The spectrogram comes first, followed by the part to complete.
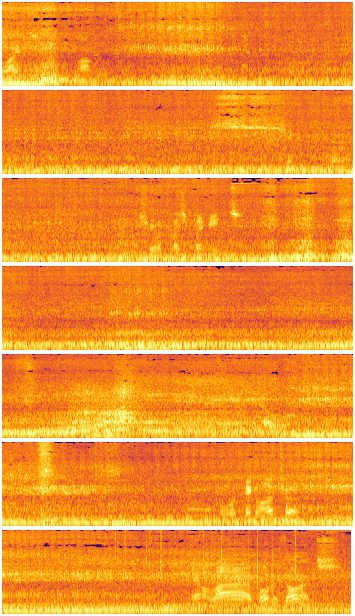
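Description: Classic car engines running at low speed as cars roll out of a lot. About two-thirds of the way in, one engine's pitch rises and falls as a car accelerates past.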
